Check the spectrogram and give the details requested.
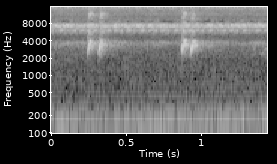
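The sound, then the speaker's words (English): A bird chirps in quick doubled notes, the bright paired calls repeating at a steady pace about every half second, clear over a low, constant background rumble. “This bird's being a butthead. Hey, keep it down.”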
